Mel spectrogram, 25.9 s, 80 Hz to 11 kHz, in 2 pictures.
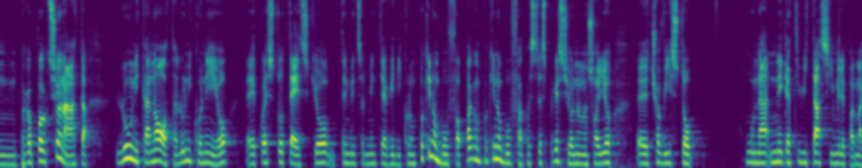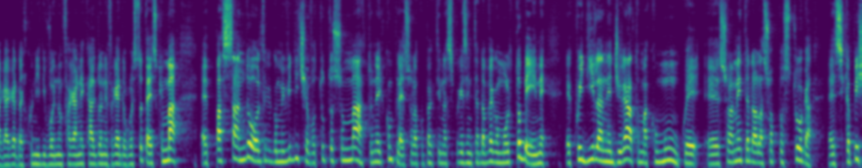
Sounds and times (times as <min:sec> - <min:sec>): Speech: 0:00.0 - 0:10.5, 0:11.2 - 0:25.8.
